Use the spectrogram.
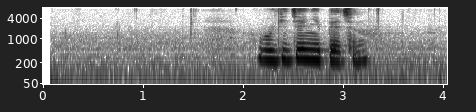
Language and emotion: Russian, neutral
